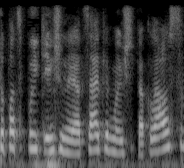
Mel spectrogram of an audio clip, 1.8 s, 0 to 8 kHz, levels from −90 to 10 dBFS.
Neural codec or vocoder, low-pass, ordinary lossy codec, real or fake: codec, 16 kHz, 4 kbps, FreqCodec, smaller model; 7.2 kHz; MP3, 48 kbps; fake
